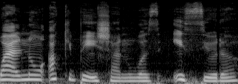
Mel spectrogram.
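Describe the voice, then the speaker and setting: A woman in a Jamaican accent, at a very slow pace with ordinary pitch variation. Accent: Jamaican, patois-inflected. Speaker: news commentator. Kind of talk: news commentary.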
